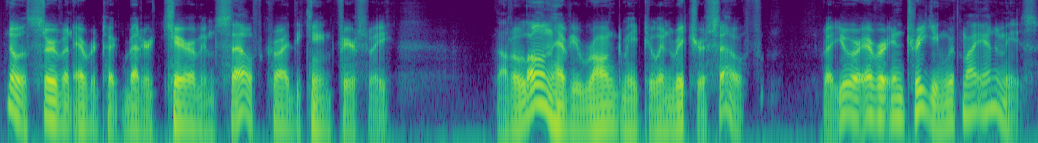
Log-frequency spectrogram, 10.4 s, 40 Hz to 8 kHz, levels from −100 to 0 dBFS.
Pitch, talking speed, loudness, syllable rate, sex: 95 Hz, 170 wpm, -20 LUFS, 5.5 syllables/s, male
